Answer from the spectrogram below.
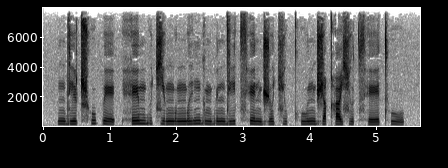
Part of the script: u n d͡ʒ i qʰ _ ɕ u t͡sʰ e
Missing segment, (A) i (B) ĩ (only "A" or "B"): A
